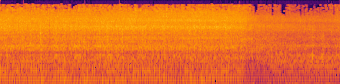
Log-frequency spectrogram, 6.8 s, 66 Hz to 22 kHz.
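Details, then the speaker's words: 2013 Ford Explorer leaking transmission fluid, told engine was shot, idling: rough loud rumble with a buried knock; source not pinned down, transmission suspected rather than engine. "there's a noise coming from somewhere y'all tell me what that noise come from now i'm thinking it might not be the engine that might be it might be the transmission"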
